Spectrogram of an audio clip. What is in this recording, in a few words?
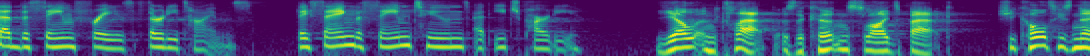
Reverb microphone sample; SteelSeries Arctis Nova 7 wireless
